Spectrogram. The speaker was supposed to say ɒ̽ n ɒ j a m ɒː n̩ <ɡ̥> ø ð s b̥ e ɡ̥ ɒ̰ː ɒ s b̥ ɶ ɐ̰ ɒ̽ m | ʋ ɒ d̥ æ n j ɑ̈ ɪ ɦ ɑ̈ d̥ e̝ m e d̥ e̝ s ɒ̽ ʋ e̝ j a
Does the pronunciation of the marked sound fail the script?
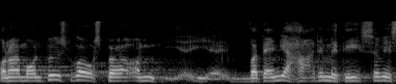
yes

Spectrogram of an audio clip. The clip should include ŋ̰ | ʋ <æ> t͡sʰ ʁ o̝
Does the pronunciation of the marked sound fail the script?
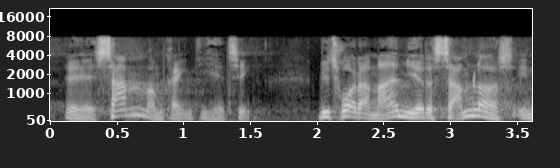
yes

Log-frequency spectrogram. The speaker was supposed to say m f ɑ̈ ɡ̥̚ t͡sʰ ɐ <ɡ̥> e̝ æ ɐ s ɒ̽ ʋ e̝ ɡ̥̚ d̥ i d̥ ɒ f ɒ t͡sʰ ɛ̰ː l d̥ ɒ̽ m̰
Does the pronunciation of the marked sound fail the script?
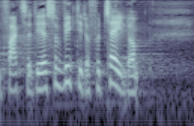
yes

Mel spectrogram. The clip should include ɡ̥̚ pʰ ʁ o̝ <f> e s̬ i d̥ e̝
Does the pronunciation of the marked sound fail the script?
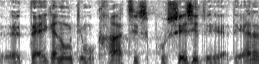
yes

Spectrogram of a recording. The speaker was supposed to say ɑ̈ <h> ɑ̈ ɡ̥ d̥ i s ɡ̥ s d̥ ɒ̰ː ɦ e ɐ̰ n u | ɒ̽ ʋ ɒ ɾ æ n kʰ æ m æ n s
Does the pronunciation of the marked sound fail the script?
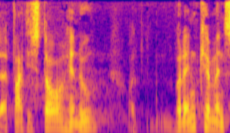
yes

